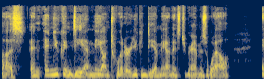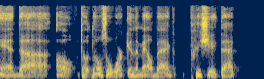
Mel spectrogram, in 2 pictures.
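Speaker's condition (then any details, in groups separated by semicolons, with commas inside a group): Vocal cord surgery recovery; not yet back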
